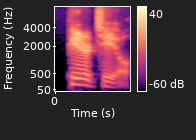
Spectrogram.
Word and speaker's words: Peter Thiel: Peter Thiel. Okay. Yeah, that's how you pronounce it.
